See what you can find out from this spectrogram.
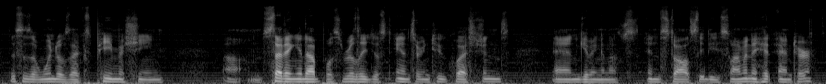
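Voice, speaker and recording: A man's voice: mid-range voice, flat delivery, fairly quick, few pauses, low-quality recording. A man giving an informal, step-by-step spoken demo in an explanatory way. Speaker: software demonstrator. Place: recorded on a computer sound card. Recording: hissy home computer sound-card input.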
